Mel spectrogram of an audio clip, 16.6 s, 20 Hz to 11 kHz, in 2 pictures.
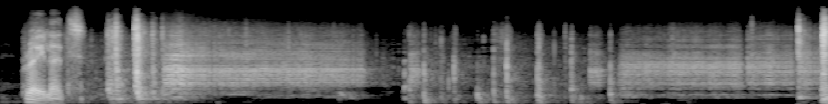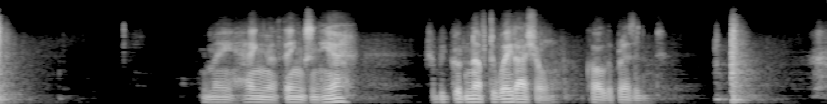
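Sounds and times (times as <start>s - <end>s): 
speech: 0.2s - 0.9s, 10.7s - 11.8s, 12.6s - 15.0s
door creaking open: 1.0s - 8.7s
knocks and rattles: 4.0s - 6.3s.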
